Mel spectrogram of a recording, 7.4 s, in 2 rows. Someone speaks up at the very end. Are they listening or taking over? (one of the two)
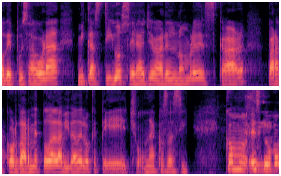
listening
